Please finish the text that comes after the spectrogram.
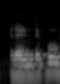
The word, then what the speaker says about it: rendezvous: Next is this is my favourite, जो मैं हमेशा यूज़ करता हूँ, और हम इसे रेंडेवोर्स नहीं कहेंगे। The right pronunciation is रेंडेवो। सो रेंडेवो that means कि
